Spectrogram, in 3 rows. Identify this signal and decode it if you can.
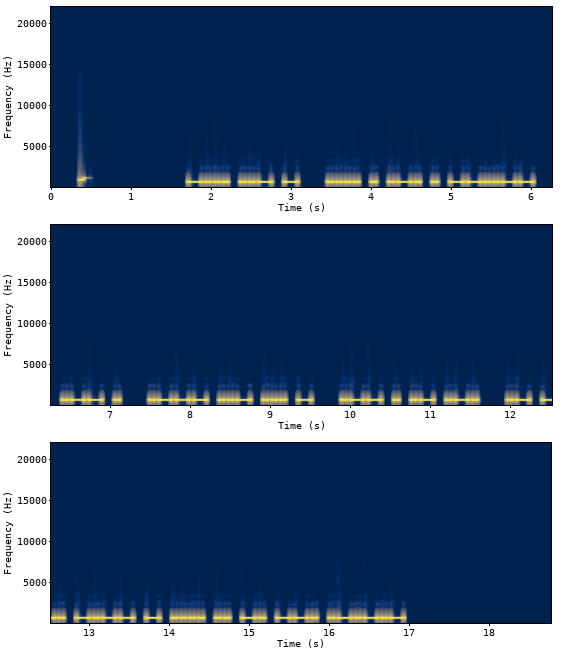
Morse code, heard as a keyed tone, about 22 wpm, 700 Hz. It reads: BUT HERE, WE JUST WEAR ANYTHING.
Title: Sentences from Top 1500 Words 22wpm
